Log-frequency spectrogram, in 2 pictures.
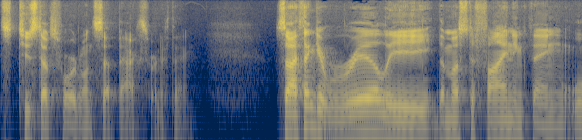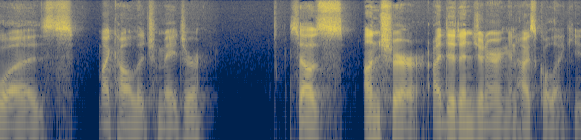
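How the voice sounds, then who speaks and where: In a very clean recording with a silent background, a man with an unremarkable speaking voice talks at a moderate pace, with a fairly low pitch, ordinary pitch variation and big swings in loudness. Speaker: podcast guest. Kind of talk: casual chat.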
